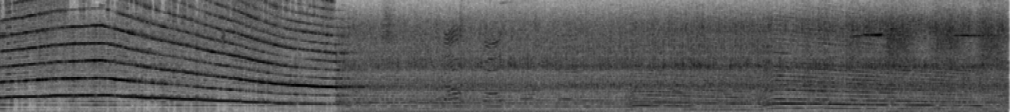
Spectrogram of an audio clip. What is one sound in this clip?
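A siren wails nearby, its pitch sliding up and down.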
